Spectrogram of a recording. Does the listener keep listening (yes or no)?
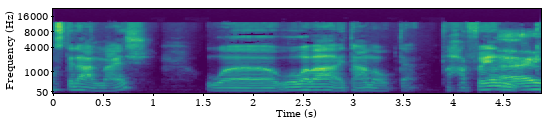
no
